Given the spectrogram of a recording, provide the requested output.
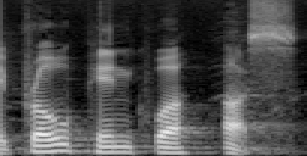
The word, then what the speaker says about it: propinquus: If you have 2 vowels in a row, you have to pronounce both of them. So it's super awkward. So you have to say propinquus, okay?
